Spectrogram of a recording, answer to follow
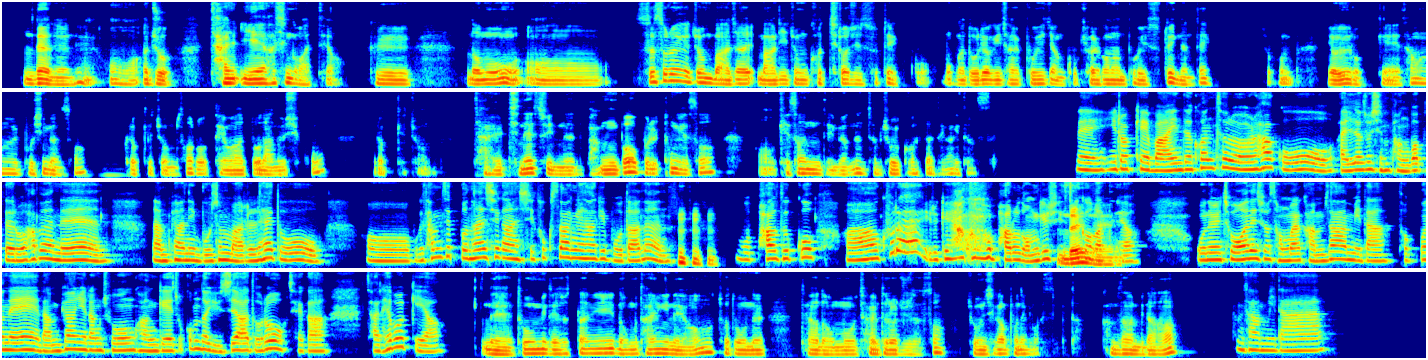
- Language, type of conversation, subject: Korean, advice, 피드백을 들을 때 제 가치와 의견을 어떻게 구분할 수 있을까요?
- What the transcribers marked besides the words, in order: tapping; other background noise; laugh; laughing while speaking: "하고"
